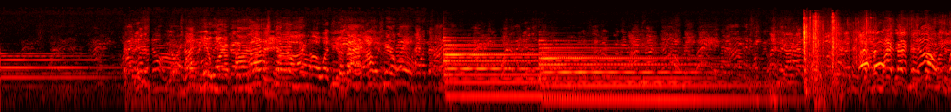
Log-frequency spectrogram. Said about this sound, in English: Look, Daddy, teacher says every time a bell rings, an angel gets his wings.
